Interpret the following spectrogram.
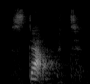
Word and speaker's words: stopped: However, here we don't say stopped and we don't say robbed. So the rule changes. Listen to this one: stopped, stopped.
